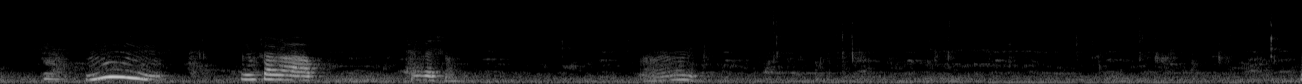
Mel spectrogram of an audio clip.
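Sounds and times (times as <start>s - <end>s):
person humming: 0.4s - 1.6s
chewing with wet smacks: 2.8s - 13.0s.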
